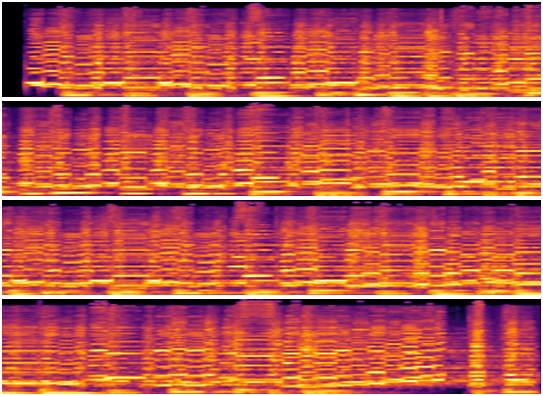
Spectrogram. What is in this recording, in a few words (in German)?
Schottisch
